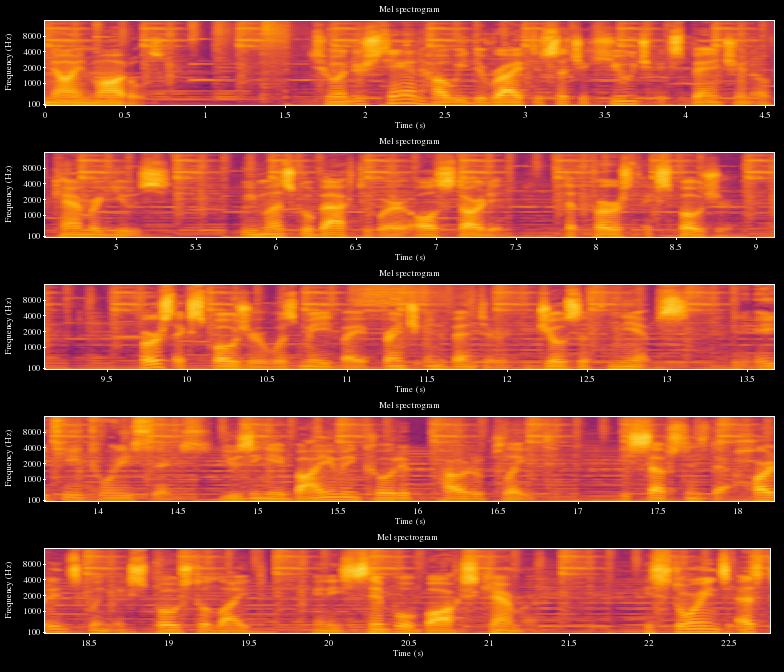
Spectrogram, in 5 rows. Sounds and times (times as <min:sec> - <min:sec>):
Speech: 0:00.0 - 0:00.8, 0:01.6 - 0:08.9, 0:09.7 - 0:21.4, 0:22.0 - 0:22.7
Music: 0:00.0 - 0:22.7.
